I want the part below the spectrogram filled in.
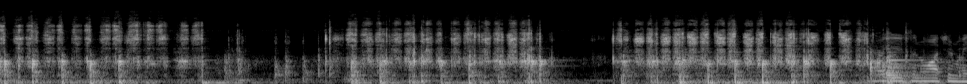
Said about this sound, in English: we're gonna try the old carbide scraper to Jeez, that's gonna be a lot of scraping.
